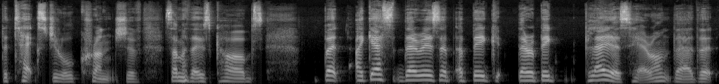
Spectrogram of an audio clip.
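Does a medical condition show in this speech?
No.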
